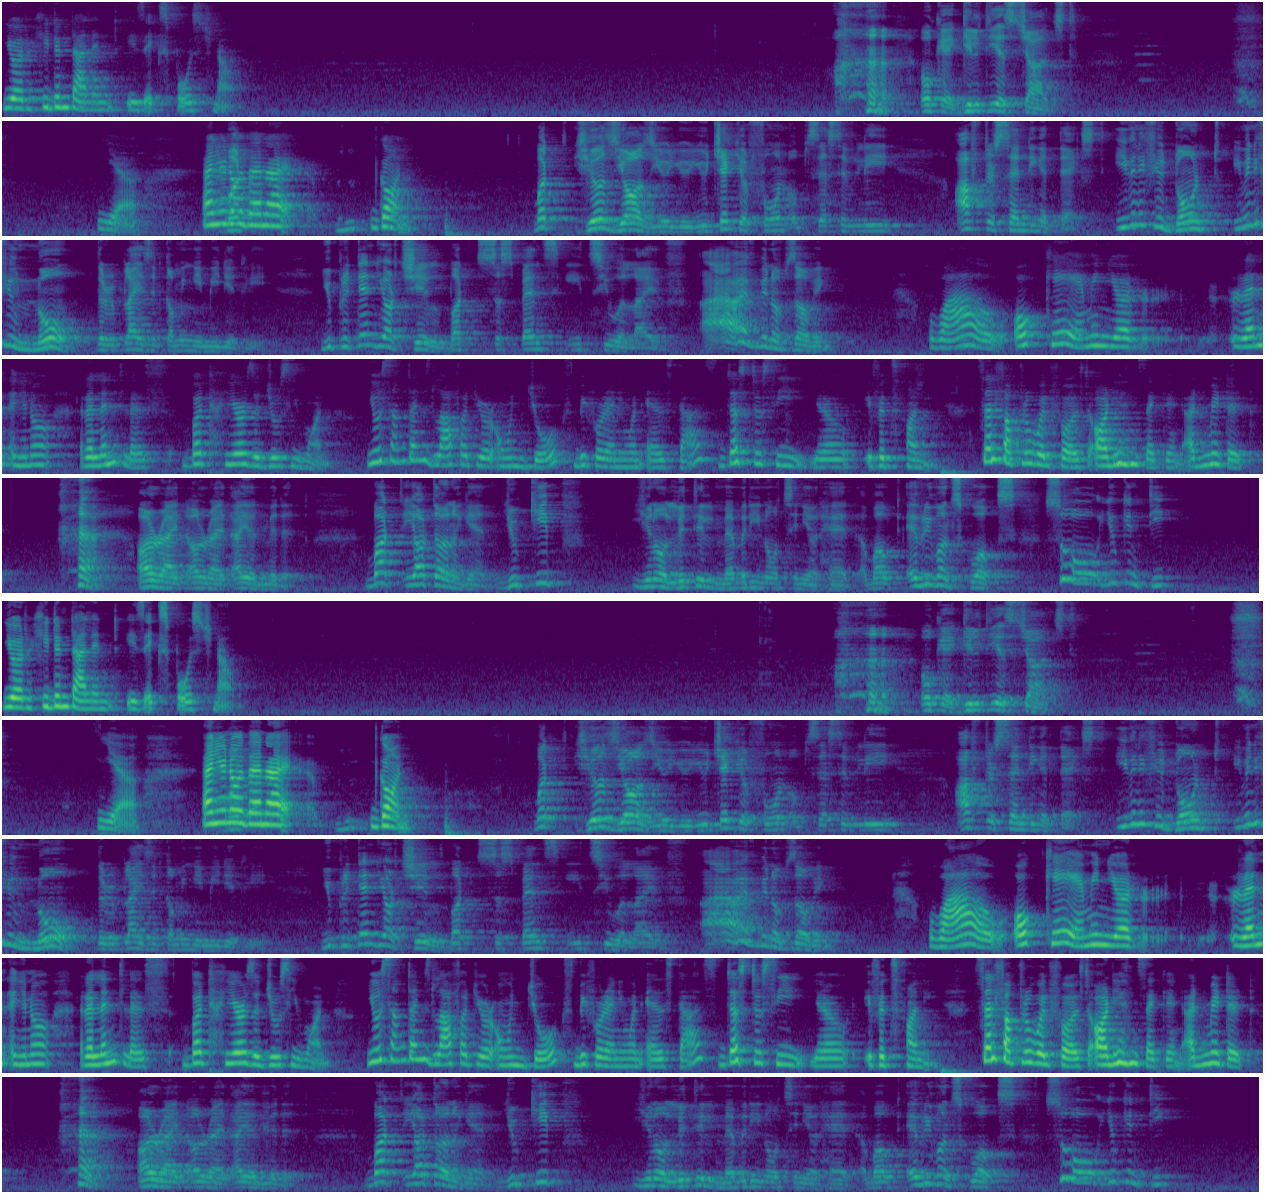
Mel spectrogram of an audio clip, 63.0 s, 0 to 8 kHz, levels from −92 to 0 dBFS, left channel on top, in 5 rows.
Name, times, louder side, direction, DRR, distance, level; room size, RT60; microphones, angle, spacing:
voice 1, 0.0-2.3 12.3-12.6 13.6-14.0 14.6-15.6 16.3-16.7 34.5-36.7 37.3-39.3 39.6-41.1 41.5-47.2 47.6-50.2, right 6 dB, 75° right, 0.4 m, -31 dB
voice 2, 8.3-10.6 14.9-15.0 15.9-16.2 17.9-21.5 22.1-24.7 24.9-27.8 28.4-33.5 51.0-53.3 54.1-56.2 56.7-60.6 60.9-62.0, left 2 dB, 35° left, 1.0 m, -40 dB
17.5 x 9.1 x 4.7 m
head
